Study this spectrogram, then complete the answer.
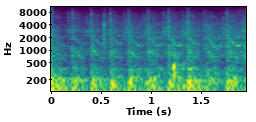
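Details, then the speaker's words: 6.0 LS turbo engine in a budget Foxbody swap, first start: continuous low cranking with no firing after the key is turned off; the starter stays engaged and won't disengage. "I mean we wanted to start and it didn't want to stop starting so it giving us what we want"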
